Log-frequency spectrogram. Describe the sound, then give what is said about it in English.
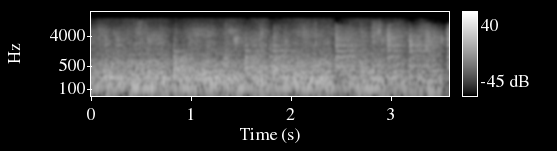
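Doughnut dough being kneaded in a mixing bowl, slapping and sticking against the bowl, makes a dense, continuous wet clatter and scraping at a steady loudness, with no separate strokes standing out. “So the sound you're hearing is the dough actually slapping against the bowl. And it sticks a little bit, but it's pretty much formed into a ball.”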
